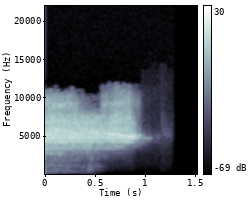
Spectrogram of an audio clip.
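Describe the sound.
One deep breath is drawn in through the nose during a guided breathing exercise, a soft airy hiss of about a second that tapers off into silence.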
